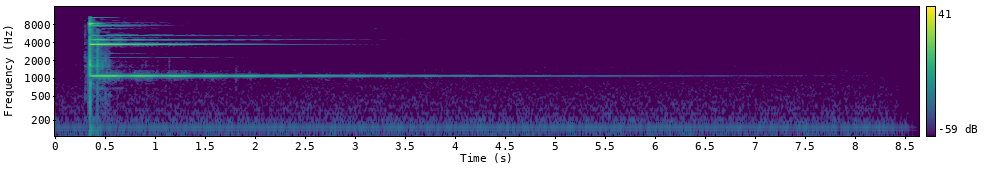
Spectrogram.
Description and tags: Hand Bells, C#/Db, Single
A single hand bell strike of the note C#/Db.
An example of how you might credit is by putting this in the description/credits:
The sound was recorded using a "H1 Zoom V2 recorder" on 15th March 2016.
D-flat, single, instrument, hand, c, db, bells, bell, percussion, bright, flat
